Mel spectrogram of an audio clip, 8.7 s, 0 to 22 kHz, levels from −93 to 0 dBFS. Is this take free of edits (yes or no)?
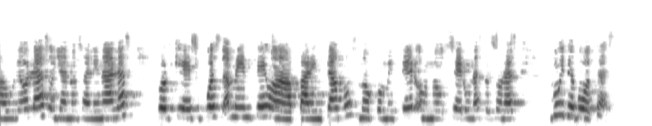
yes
